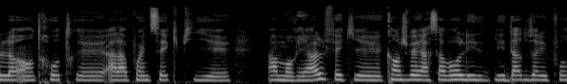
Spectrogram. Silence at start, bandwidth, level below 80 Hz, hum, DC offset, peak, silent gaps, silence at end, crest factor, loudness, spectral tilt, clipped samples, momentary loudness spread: 0 s; 16 kHz; -68 dBFS; none; under 0.1%; -14 dBFS; none; 0 s; 18 dB; -33 LUFS; -3.5 dB/octave; under 0.1%; 8 LU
